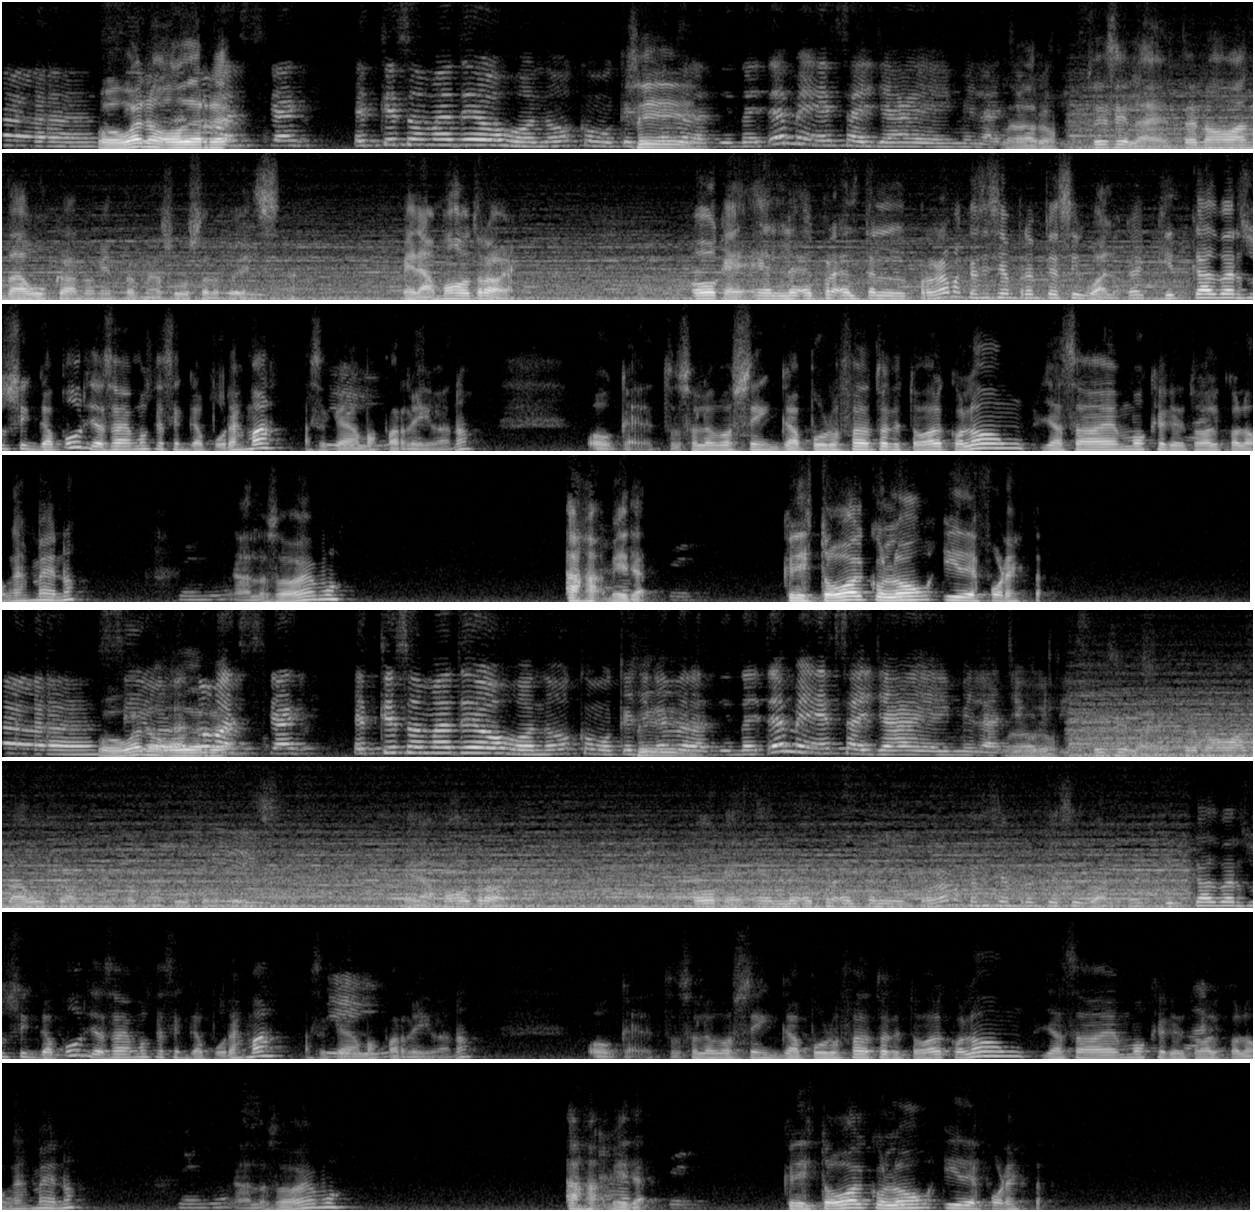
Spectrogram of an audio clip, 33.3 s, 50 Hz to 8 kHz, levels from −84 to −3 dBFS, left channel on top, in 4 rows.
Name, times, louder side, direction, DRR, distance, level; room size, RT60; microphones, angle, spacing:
voice 1, 0.0-2.0 2.3-7.2 7.5-7.6 9.7-10.2 11.5-11.6 12.5-13.0 18.8-19.3 24.6-24.7 26.2-26.6 29.0-29.2 29.5-29.6, right 3 dB, 85° right, 3.0 m, -31 dB
voice 2, 0.6-1.5 4.2-4.6 6.7-10.2 11.0-11.8 12.9-19.8 20.6-25.5 26.6-27.3 28.8-29.3 30.2-31.9, left 6 dB, 75° left, 0.5 m, -25 dB
sound 1, 7.1-16.3, right 3 dB, 60° right, 4.1 m, -34 dB
17.0 x 7.0 x 3.0 m
head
